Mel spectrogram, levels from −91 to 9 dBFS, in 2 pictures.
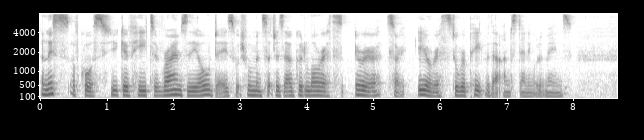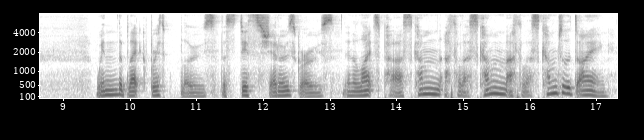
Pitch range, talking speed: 140-165 Hz, 165 wpm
